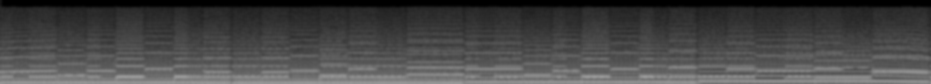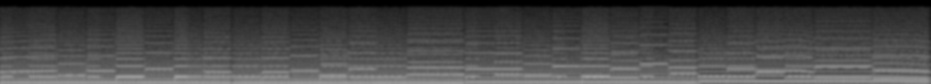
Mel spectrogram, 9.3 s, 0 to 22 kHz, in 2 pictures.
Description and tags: Chiptune Loop Episode 01
Random Chiptune loop i made.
